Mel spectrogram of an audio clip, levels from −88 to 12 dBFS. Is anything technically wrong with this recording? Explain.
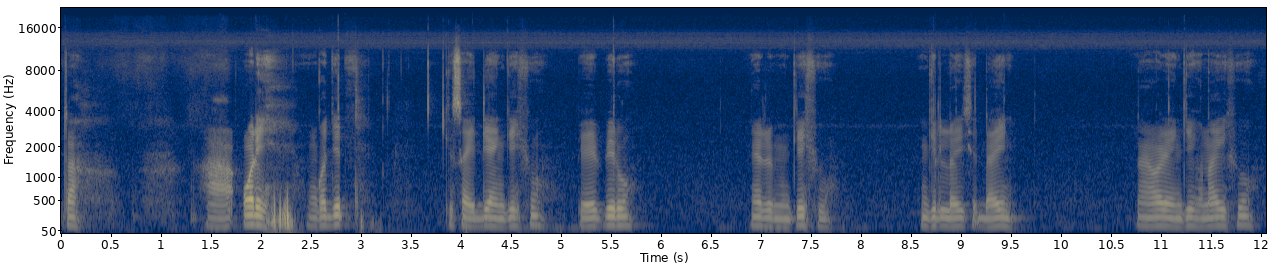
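No, nothing technically wrong turns up anywhere in this speech recording, so there's nothing here to flag.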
